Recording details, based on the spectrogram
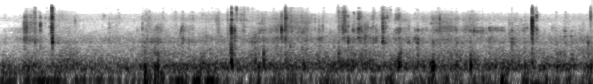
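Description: Close, crisp crunching bites and chewing of a KFC popcorn chicken slab with barbecue sauce, irregular crackly bites spaced through quiet room tone.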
